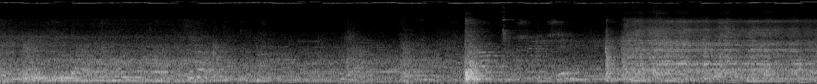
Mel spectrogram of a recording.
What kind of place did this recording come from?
cafe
